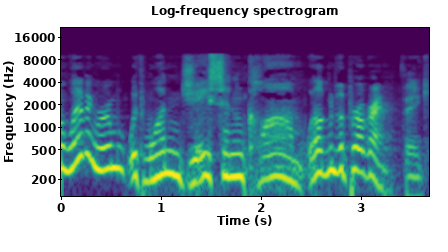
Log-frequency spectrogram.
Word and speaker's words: Klamm: in my living room with one Jason Klamm.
